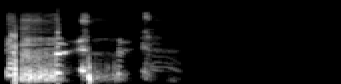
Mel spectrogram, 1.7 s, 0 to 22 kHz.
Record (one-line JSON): {"cough_length": "1.7 s", "cough_amplitude": 32768, "cough_signal_mean_std_ratio": 0.37, "survey_phase": "beta (2021-08-13 to 2022-03-07)", "age": "45-64", "gender": "Female", "wearing_mask": "No", "symptom_cough_any": true, "symptom_shortness_of_breath": true, "symptom_sore_throat": true, "symptom_fatigue": true, "symptom_change_to_sense_of_smell_or_taste": true, "smoker_status": "Ex-smoker", "respiratory_condition_asthma": false, "respiratory_condition_other": false, "recruitment_source": "Test and Trace", "submission_delay": "1 day", "covid_test_result": "Positive", "covid_test_method": "LFT"}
